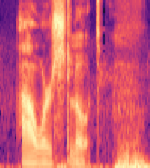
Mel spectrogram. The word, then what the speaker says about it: Owerslot: Owerslot. Yeah, that sounds very. You probably you want to say it like ooh, but you just have to figure it's O A, like boat.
